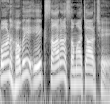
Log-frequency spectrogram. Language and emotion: Gujarati, neutral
